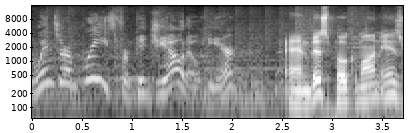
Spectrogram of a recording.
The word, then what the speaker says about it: Pidgeot: How do you pronounce this Pokémon's name? If you said Pidgeot or Pidgeotto, then you'd be wrong.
